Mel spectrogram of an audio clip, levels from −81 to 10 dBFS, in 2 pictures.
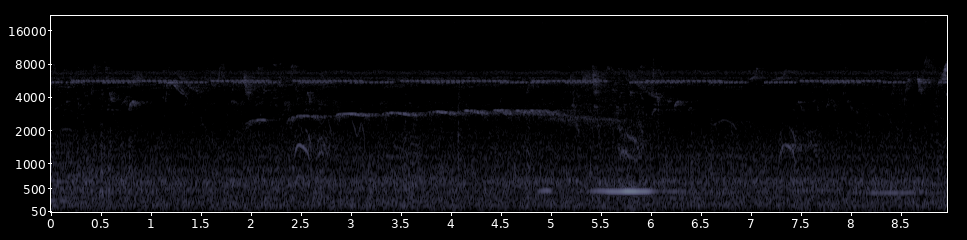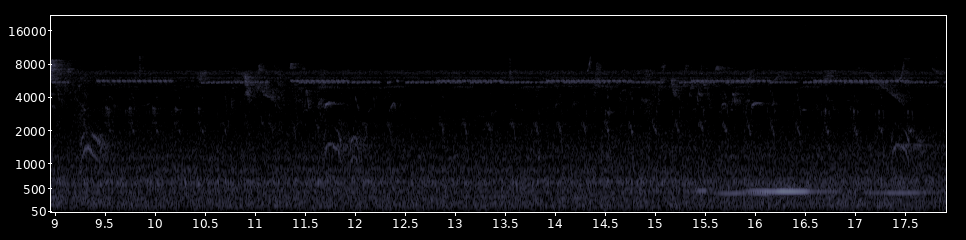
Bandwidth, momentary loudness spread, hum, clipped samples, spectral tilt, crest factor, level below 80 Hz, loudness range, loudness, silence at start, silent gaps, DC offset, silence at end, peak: over 20 kHz; 7 LU; none; under 0.1%; -2 dB/octave; 18 dB; -84 dBFS; 4 LU; -51 LUFS; 0 s; none; under 0.1%; 0 s; -34 dBFS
